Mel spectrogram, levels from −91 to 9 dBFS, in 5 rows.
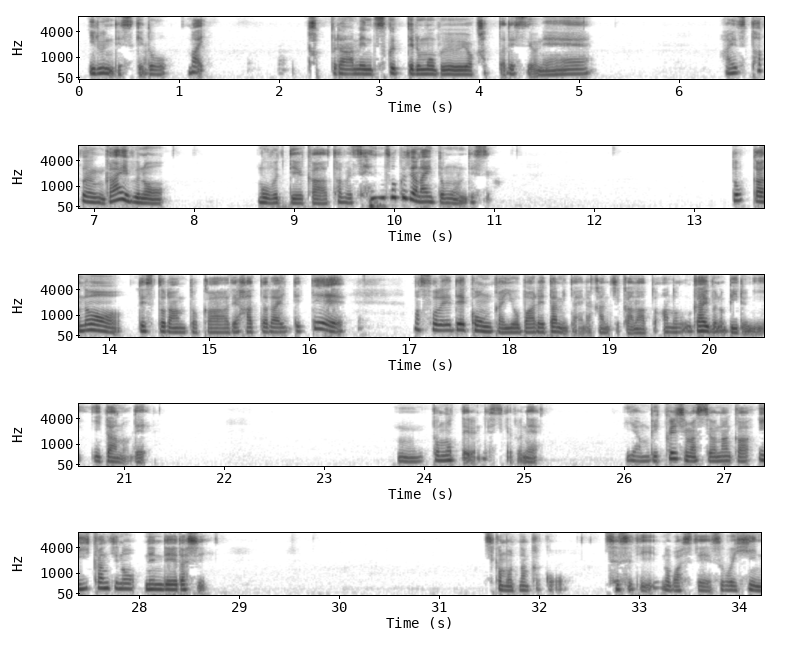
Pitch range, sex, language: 160-205 Hz, female, Japanese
